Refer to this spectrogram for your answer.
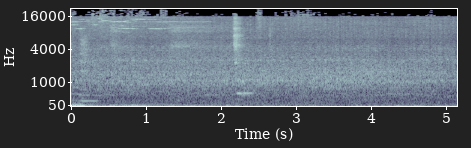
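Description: A large bus engine rumbles steadily and fairly loud, with a short hiss of air brakes partway through, as a team and six laborers pile into the bus at the Juarez city limits at nightfall. No one speaks.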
